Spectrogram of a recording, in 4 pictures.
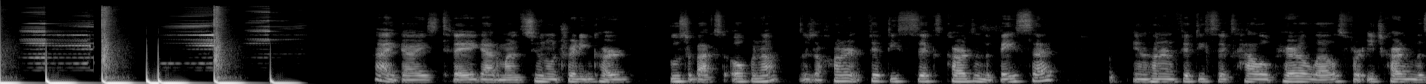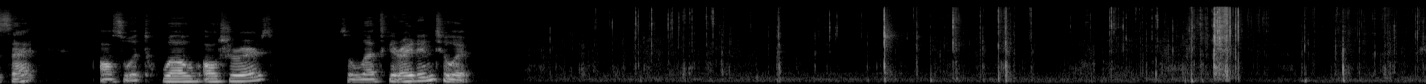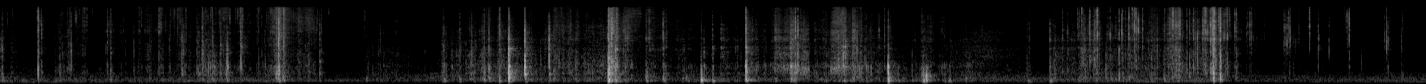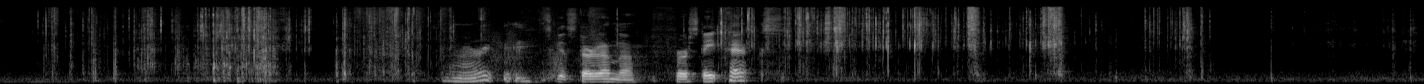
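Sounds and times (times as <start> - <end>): plastic wrapping tearing and crinkling: 19.5 - 37.8, 39.0 - 47.6, 49.8 - 57.0.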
